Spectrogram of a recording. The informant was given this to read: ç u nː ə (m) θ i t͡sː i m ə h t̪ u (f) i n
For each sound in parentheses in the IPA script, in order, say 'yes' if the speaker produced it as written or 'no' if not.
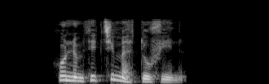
yes, yes

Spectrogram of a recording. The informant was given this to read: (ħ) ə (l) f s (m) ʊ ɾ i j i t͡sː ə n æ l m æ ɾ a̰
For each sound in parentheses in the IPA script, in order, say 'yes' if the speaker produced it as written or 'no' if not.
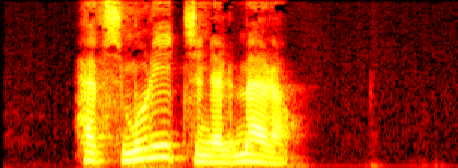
yes, no, yes

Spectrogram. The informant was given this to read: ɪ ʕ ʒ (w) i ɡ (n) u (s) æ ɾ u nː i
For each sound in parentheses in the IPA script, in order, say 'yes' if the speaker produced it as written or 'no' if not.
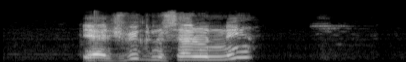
no, yes, yes

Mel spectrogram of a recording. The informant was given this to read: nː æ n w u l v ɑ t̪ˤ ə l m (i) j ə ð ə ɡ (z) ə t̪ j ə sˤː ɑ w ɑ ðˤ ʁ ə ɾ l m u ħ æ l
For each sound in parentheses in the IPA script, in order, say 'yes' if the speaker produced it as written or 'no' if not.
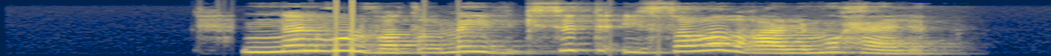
no, no

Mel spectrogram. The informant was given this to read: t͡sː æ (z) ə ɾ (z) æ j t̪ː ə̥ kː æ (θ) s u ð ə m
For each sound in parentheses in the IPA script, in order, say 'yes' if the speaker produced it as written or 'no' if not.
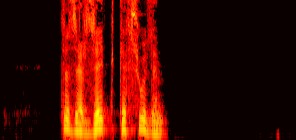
yes, yes, yes

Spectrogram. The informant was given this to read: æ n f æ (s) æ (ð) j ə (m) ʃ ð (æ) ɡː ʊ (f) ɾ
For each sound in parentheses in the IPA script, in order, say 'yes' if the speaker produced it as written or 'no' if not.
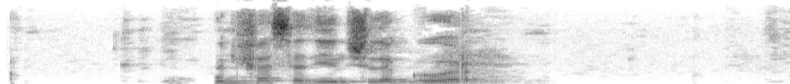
yes, yes, no, yes, no

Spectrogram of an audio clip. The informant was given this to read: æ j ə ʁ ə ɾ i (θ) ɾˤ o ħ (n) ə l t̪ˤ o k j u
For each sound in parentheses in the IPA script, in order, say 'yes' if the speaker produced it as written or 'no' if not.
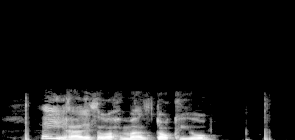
yes, no

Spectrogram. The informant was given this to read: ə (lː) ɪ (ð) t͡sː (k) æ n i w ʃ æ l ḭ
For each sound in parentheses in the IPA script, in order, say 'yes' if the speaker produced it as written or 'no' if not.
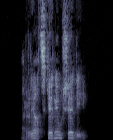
no, no, yes

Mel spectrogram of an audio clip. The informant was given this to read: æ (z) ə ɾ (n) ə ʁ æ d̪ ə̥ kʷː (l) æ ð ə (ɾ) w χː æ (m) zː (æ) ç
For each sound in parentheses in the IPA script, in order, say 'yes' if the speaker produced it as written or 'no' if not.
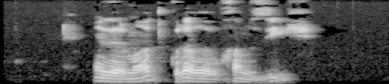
no, no, yes, yes, yes, no

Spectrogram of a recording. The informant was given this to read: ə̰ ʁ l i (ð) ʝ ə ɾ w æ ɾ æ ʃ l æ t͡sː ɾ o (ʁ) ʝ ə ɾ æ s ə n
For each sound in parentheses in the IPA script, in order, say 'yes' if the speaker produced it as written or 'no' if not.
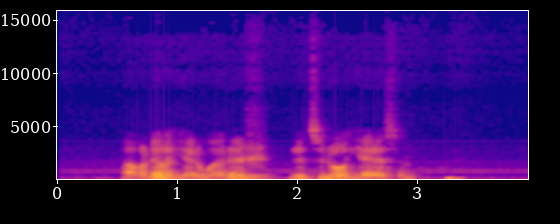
no, yes

